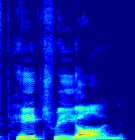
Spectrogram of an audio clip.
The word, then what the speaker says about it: Patreon: does he mispronounce patreon it's patreon it's Owen at the end not n i n or a n i mean do you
